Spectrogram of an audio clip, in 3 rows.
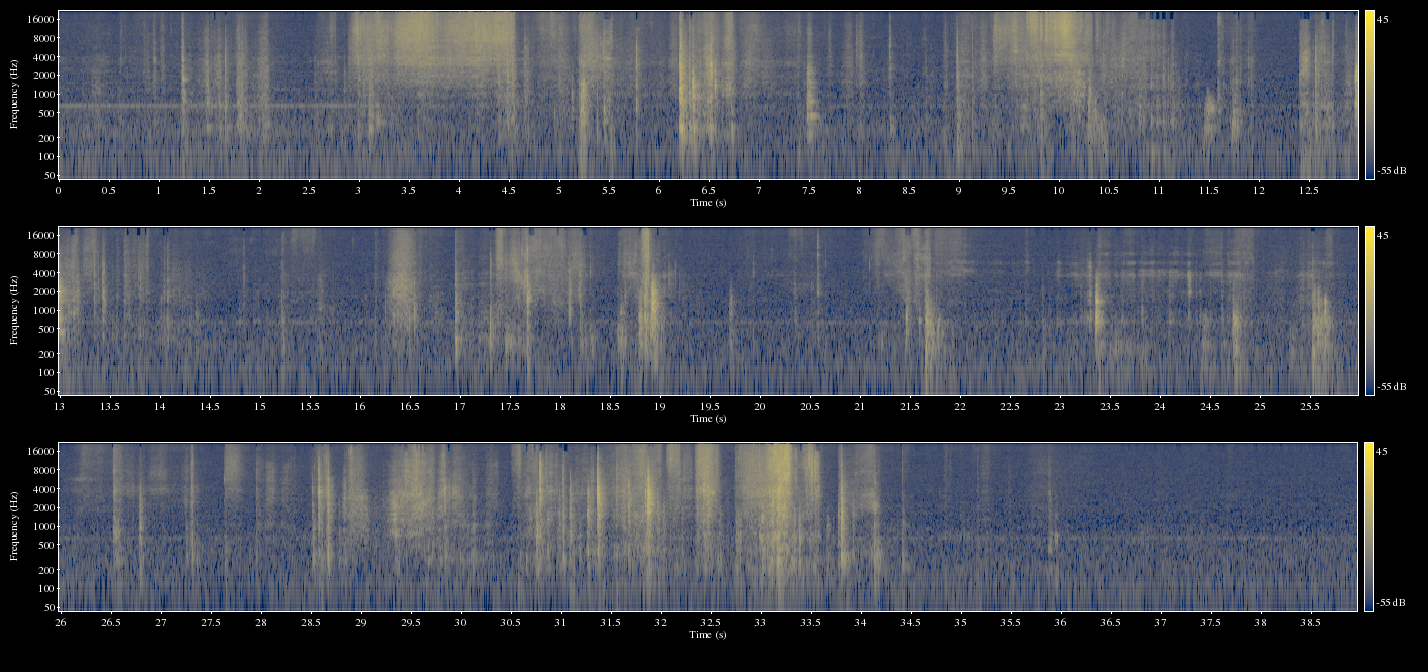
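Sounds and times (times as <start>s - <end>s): packaging rustling and crinkling: 28.6s - 34.2s.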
